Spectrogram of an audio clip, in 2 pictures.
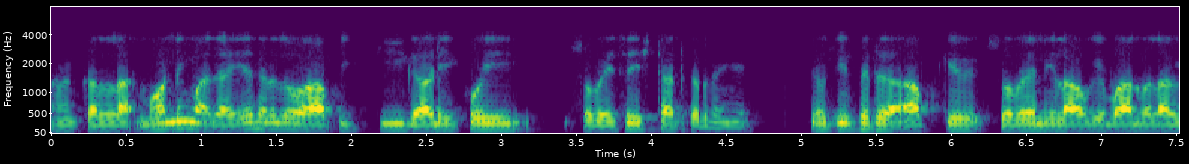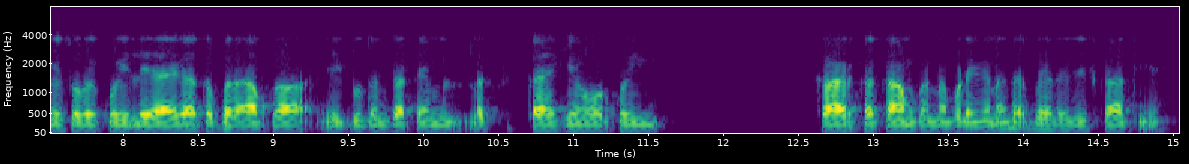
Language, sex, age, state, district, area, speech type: Hindi, male, 45-60, Rajasthan, Karauli, rural, conversation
